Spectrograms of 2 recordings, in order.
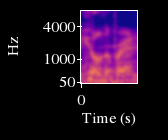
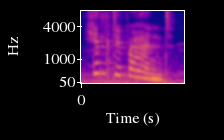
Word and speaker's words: Hildibrand: You're the one who keeps calling me Hilderbrand Noir, aren't you? Since part ways, I've searched every alien die ever keep for signs of this fily grand character. It's pronounced Hildebrand.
